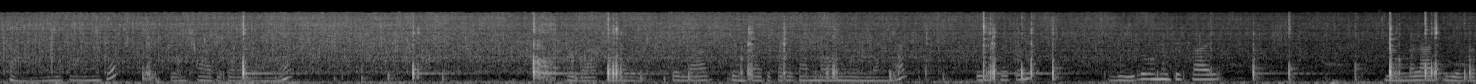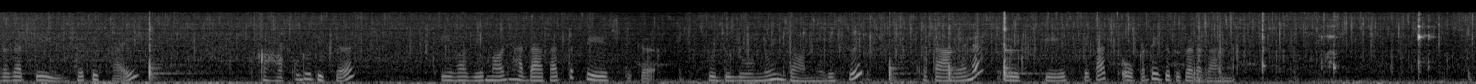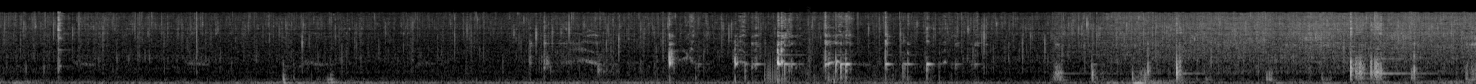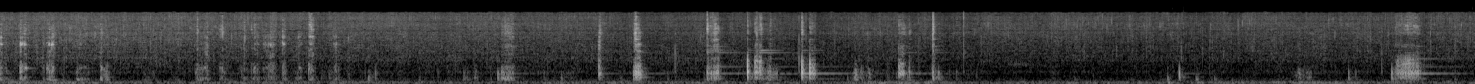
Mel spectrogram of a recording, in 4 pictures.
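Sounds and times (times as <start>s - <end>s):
onions sizzling in hot oil: 0.0s - 59.0s
metal spoon scraping pan: 0.6s - 15.1s, 23.5s - 26.0s, 26.7s - 28.2s, 34.8s - 54.2s, 57.2s - 59.0s.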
